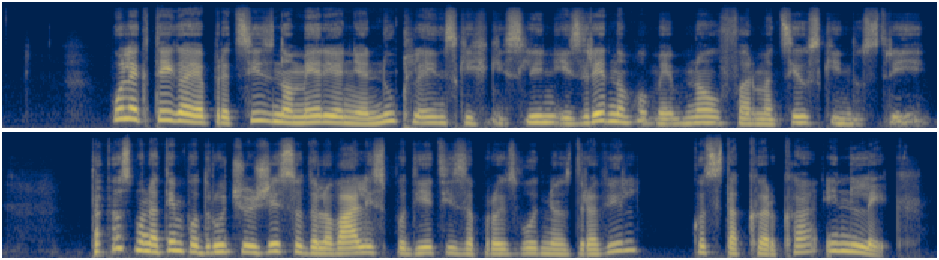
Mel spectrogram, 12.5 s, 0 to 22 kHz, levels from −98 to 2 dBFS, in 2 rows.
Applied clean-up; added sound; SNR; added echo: neural mask model DeepFilterNet 3.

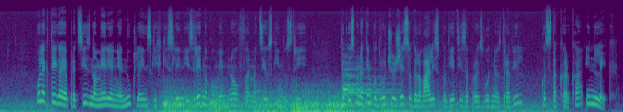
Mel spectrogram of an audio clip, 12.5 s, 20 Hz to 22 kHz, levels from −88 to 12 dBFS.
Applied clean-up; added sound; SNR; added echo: none; Gong + Thunder / Rain; -2 dB; none.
